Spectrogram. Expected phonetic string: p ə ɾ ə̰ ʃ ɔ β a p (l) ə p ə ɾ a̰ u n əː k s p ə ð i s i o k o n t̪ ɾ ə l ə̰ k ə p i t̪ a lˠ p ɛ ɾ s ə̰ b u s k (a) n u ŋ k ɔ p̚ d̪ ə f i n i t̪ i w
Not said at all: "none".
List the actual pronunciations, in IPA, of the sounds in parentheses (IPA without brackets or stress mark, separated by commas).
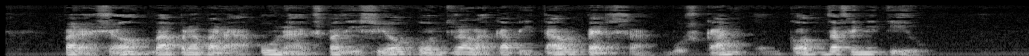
ɾ, a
